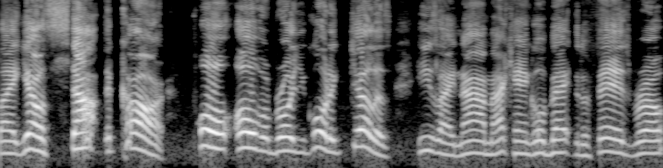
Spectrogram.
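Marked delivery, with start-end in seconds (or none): 0.2-3.9 urgent, desperate, begging tone. Retelling the driver's homeboy during a police chase, imitating someone pleading. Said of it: "his homeboy is pleading with him to pull over".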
